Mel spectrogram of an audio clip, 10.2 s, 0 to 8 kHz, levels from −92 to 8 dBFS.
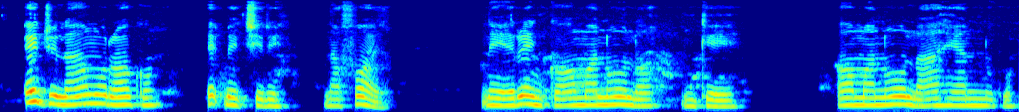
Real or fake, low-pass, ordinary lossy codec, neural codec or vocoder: real; none; none; none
